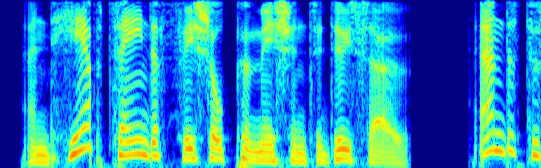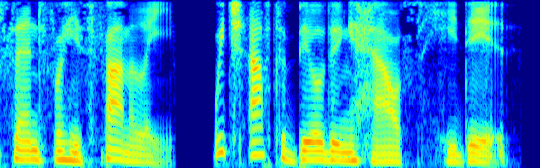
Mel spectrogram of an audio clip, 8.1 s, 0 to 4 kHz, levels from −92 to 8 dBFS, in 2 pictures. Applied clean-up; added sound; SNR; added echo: none; none; none; none.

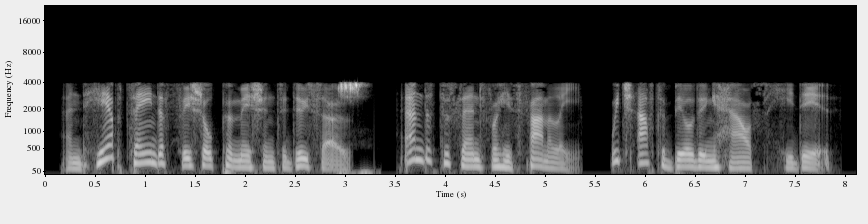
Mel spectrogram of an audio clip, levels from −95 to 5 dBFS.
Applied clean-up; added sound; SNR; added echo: none; Cricket; 3 dB; none.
